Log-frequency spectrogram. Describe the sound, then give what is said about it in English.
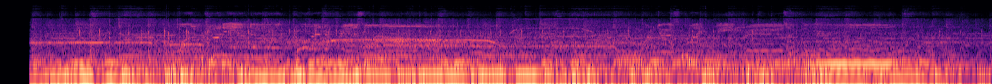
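Crowd cheering at a Trump rally in Iowa: a dense, sustained roar of many voices with scattered whoops and shouts rising out of it, loud and continuous throughout. “Our engineer, Mr. Aaron Zommer, is queuing up that audio. That was from the Trump rally down in Iowa last weekend.”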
